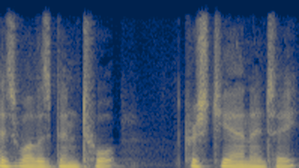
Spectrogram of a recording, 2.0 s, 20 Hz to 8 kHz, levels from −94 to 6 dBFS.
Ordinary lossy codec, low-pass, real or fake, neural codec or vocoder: Opus, 64 kbps; 7.2 kHz; fake; codec, 16 kHz, 0.5 kbps, FunCodec, trained on LibriTTS, 25 frames a second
